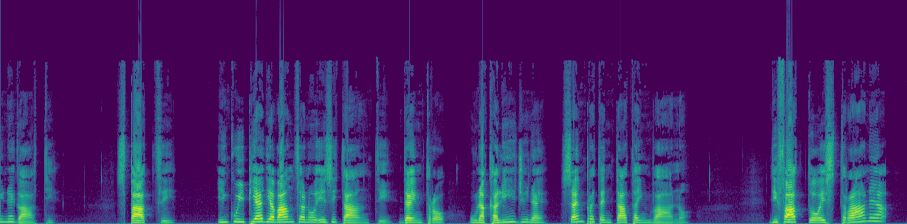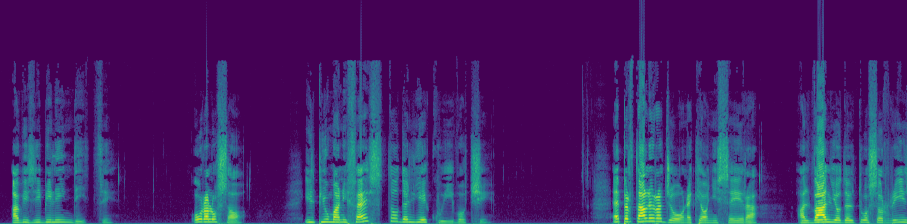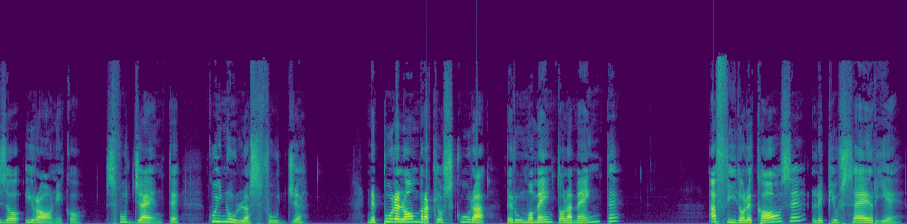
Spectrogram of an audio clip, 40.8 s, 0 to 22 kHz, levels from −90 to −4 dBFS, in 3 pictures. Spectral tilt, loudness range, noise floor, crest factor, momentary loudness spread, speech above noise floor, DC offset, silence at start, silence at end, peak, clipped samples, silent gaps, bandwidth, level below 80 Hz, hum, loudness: -3 dB/octave; 7 LU; -55 dBFS; 20 dB; 20 LU; 36 dB; 0.1%; 0 s; 0.15 s; 0 dBFS; under 0.1%; none; 16.5 kHz; -40 dBFS; none; -18 LUFS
